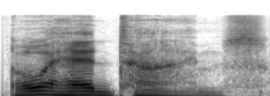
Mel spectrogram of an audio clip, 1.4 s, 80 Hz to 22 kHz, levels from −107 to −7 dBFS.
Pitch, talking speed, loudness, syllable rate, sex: 110 Hz, 135 wpm, -16 LUFS, 4.1 syllables/s, male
